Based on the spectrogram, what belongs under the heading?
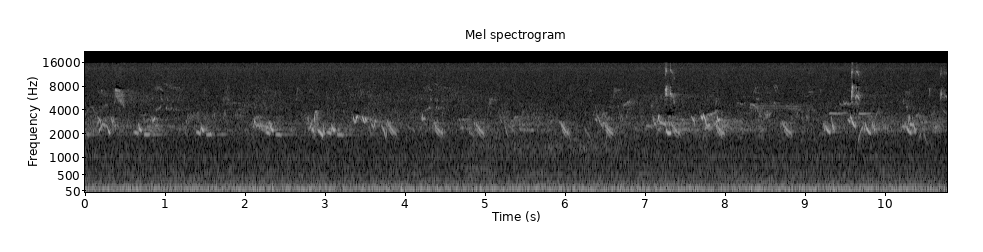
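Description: Many small birds chirping: a continuous chatter of short, quick calls, several a second. A low steady rumble runs underneath.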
